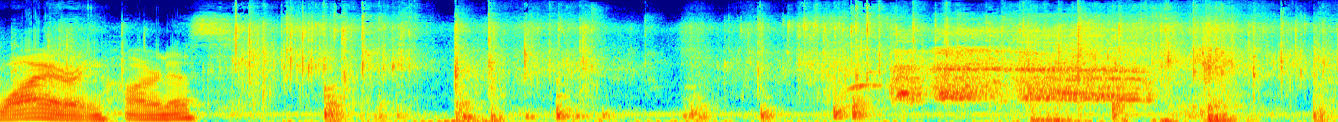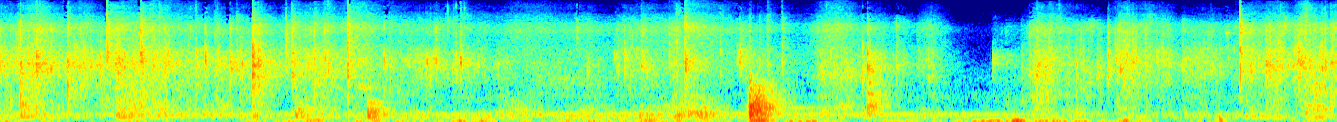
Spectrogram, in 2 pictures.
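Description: Plastic-covered cables rustle and knock as they are handled.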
